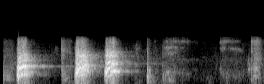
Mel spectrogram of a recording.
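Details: Pet dog barking and making funny noises: three loud, sharp barks in quick succession within the first two seconds, followed by a few softer, short yips and grunts.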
